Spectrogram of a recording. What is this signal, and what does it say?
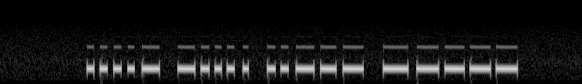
Morse code, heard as a keyed tone, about 18 wpm, 730 Hz. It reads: 4620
